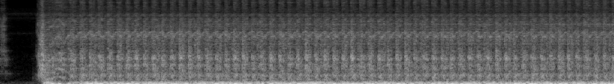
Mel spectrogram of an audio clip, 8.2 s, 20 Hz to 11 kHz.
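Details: International 4400 DT466 diesel with earlier surging idle, restarted after water pump repair and sitting: steady deep cranking that never catches, worse than before; low injection control pressure, oil system suspected.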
